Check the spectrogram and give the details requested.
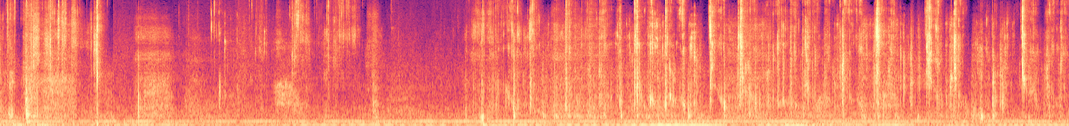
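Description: Kitchen scissors snipping through pizza crust in the first couple of seconds, then close-miked biting and chewing of a pepperoni cheese pizza slice, with many small crunching clicks from about eight seconds in.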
